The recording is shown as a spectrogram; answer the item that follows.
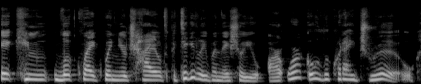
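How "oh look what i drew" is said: normal talking voice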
